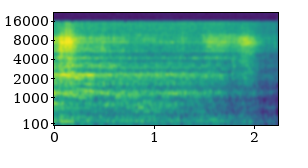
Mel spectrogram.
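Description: Cartoon explosion sound effect: a blast right at the start, with a tone sliding downward, that fades away over about two seconds.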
